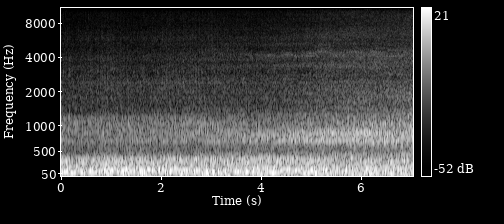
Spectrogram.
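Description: Car travelling at highway speed, heard from inside: a steady low rumble of tyre and engine noise.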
